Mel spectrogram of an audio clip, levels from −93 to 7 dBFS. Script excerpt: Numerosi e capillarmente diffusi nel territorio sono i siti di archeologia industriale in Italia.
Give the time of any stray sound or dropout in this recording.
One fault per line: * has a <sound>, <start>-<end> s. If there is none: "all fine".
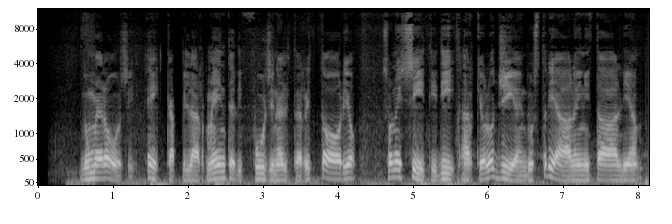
all fine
